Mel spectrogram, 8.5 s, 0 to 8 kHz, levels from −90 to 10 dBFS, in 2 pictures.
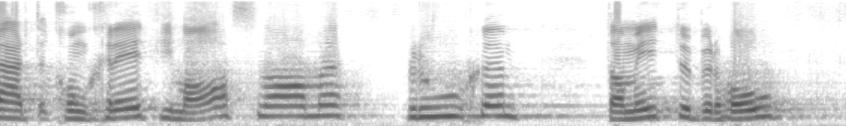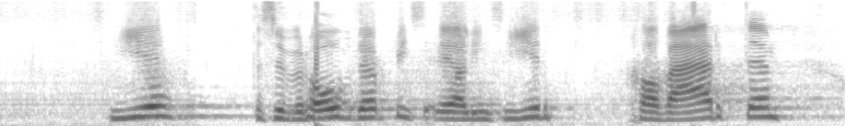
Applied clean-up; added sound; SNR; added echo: neural separator model SepFormer DNS4.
